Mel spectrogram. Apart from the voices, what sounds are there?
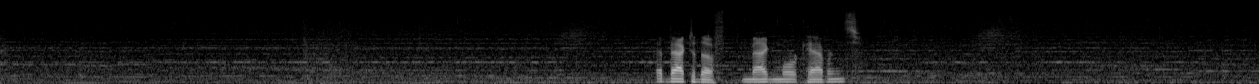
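rain in a video game, Metroid Prime Remastered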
